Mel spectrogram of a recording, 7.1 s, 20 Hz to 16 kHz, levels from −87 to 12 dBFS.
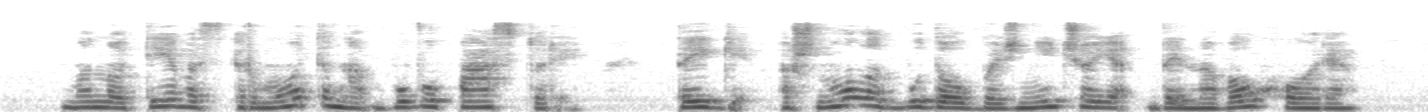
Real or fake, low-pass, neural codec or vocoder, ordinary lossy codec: real; 7.2 kHz; none; MP3, 48 kbps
